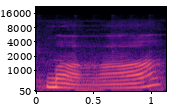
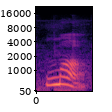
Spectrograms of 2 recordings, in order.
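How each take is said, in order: First: The pitch dips low, then rises. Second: The pitch falls sharply from high to low. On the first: The word means horse. "deepening tone" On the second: The word means scold. "falling tone"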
